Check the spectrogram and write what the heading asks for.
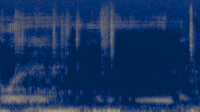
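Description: A man's drawn-out hesitation sound ("kō…"), held on one steady low pitch, over the constant low rumble of a car driving.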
